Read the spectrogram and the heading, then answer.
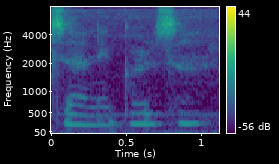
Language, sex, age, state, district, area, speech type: Nepali, female, 18-30, West Bengal, Darjeeling, rural, spontaneous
